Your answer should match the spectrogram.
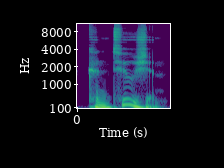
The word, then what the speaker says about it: contusion: Contusion.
